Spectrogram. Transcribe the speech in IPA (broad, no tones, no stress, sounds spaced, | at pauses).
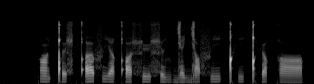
q õ ǃ ø ɬ qʼ ɯ f iː qʼ o ɬ y ɬ ø ʎ ɟ æ ɟ ɑ f i ǃʰ i ǃʰ y q ɑ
